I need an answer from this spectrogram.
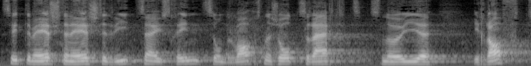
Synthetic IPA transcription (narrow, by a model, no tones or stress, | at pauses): sɪt̪̚ːəmɛːɾʃtənɛːʃtəd̪ɾiːt͡sæːɪʃsχɪntsʊndəɾʋɑχsənəʃʊt͡sɾæχt | snœʏə | iχɾɑft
